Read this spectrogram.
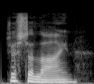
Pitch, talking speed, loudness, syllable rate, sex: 120 Hz, 190 wpm, -14 LUFS, 4.2 syllables/s, male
